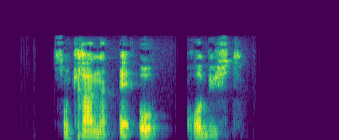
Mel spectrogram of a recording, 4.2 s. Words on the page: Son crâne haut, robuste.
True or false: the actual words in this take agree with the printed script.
false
